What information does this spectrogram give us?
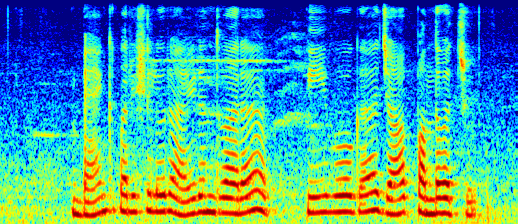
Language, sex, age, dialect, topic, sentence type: Telugu, female, 36-40, Utterandhra, banking, statement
